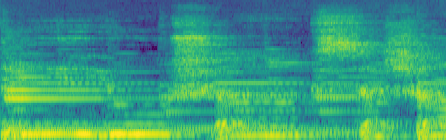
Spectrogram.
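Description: A man singing a bard song to his own acoustic guitar accompaniment, held sung notes broken by short hissed consonants.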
